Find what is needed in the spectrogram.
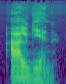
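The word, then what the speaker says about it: alguien: little difficult to pronounce if you just slow it down at first Al alen here's a sample sentence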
